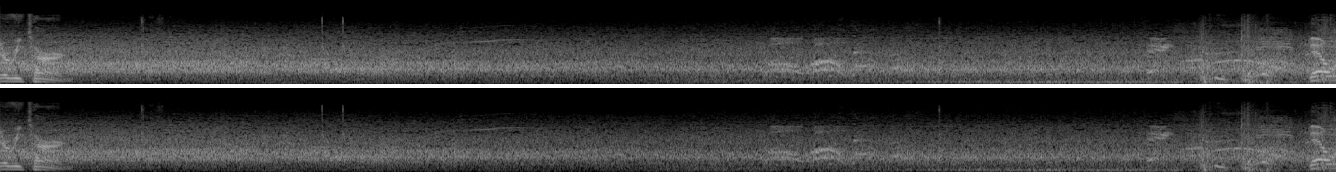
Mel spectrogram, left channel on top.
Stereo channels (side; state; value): right; quieter; 3.2 dB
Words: a return. They'll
